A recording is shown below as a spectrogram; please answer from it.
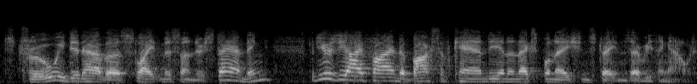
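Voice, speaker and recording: A man's voice: medium pitch, sing-song, fairly quick. A man playing a fretful middle-aged husband and father in a 1950s radio sitcom, talking in an earnest, flustered way. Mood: defensive. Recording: dull lo-fi old radio broadcast.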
